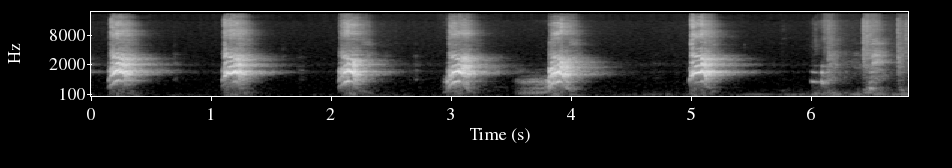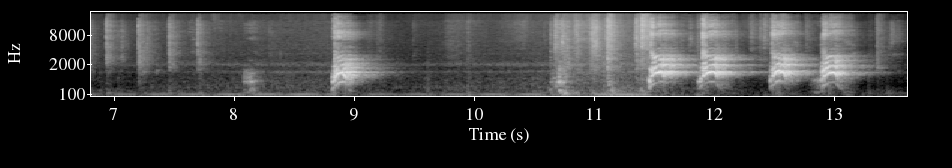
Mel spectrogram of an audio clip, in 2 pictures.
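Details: Pomeranian dog barking: six sharp, high yaps about a second apart, then a pause filled with faint clicks and a low hum, one more bark, and a quick closing burst of four or five yaps.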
